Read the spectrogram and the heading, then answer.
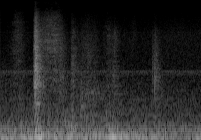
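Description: back door opening

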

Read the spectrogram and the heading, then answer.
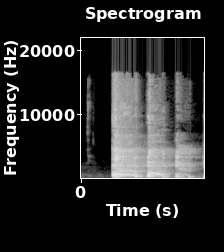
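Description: cough

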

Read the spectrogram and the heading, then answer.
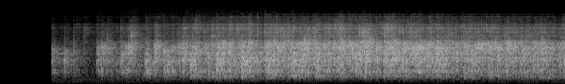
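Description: hands clapping

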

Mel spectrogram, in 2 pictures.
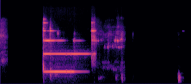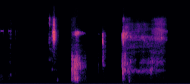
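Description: bell ringing

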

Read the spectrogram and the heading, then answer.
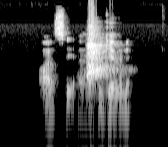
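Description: dog barking

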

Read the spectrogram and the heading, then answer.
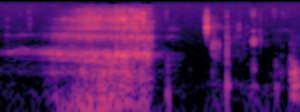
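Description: sipping coffee

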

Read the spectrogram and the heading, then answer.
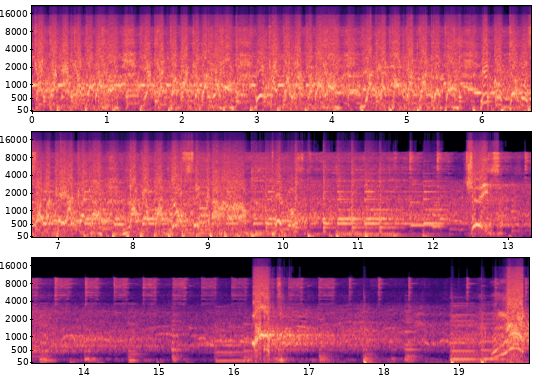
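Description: audience shouting

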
